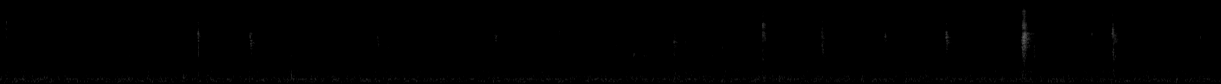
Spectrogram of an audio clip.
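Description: Fingers and a spoon tap and scrape against a plate with small clicks.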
